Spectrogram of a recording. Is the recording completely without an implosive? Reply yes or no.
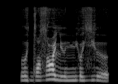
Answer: yes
